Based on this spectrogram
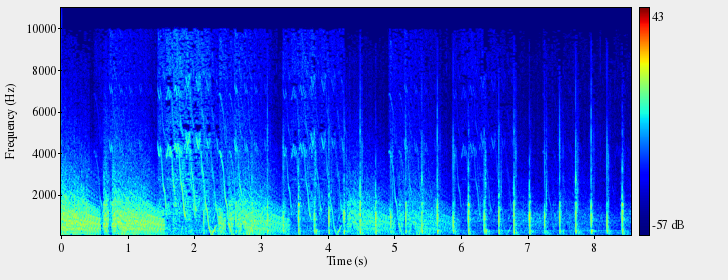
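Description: Gunshots in a long run of sharp cracks, irregular and overlapping at first, then settling into an evenly spaced volley of many loud reports.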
